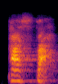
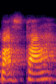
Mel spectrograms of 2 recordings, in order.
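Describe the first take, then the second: First: The final vowel is a weak uh. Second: The final vowel is a full open ah. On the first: The speaker calls it right. "the last sound there is a weak sound. Uh, uh, not ah" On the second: The speaker calls it wrong. "it's not pasta"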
